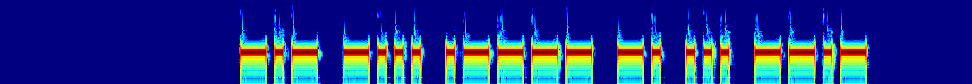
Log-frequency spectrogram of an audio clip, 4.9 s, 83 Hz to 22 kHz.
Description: Morse code, heard as a keyed tone, about 27 wpm, 700 Hz. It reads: KB1NSQ
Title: USA Call Signs - 4x Character Spacing - 28wpm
